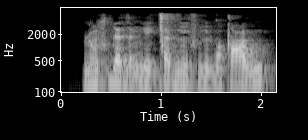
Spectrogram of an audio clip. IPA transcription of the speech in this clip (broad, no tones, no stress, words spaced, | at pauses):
ɳõsd̪ɜɡɜ ŋeǀɐ ɡẽsŋẽd̪õtˤ ʕu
